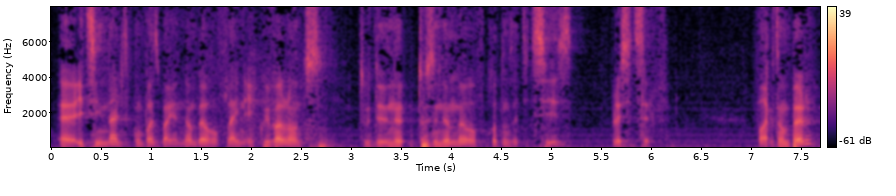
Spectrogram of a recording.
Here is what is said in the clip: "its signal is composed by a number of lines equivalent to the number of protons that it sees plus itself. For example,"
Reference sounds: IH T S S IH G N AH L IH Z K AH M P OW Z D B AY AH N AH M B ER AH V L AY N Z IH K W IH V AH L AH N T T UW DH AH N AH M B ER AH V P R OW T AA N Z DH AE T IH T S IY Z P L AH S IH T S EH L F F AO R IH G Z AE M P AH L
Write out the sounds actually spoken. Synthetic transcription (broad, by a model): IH T S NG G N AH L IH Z K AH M P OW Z B AY AH N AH M B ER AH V L AY N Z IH K W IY V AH L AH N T T UW DH AH N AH M B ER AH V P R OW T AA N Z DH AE T IH T S IY Z P L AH S IH T S EH L F F AO R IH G Z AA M P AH L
